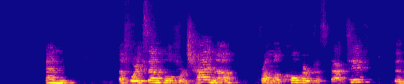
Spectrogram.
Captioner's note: none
